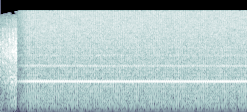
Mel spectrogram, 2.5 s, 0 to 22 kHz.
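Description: Cessna 162 Skycatcher's Continental O-200 four-cylinder engine idling on the ground, heard from the cockpit as a steady drone with a thin, steady whine on top.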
